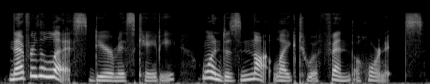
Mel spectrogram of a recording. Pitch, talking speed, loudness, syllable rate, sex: 220 Hz, 165 wpm, -20 LUFS, 4.9 syllables/s, female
